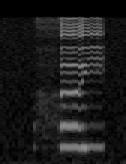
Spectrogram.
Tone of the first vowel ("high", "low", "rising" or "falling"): high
